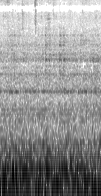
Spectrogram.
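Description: Steady low rumble inside the cabin of a jet airliner taxiing after landing.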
